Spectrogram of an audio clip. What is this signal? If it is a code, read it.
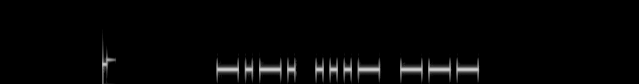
Morse code, heard as a keyed tone, about 17 wpm, 700 Hz. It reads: CVO
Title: USA Call Sign Postfixes - 3 Letters 17wpm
